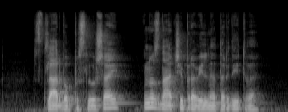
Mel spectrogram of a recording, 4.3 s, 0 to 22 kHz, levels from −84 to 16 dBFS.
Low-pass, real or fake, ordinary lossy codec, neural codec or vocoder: 14.4 kHz; real; none; none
